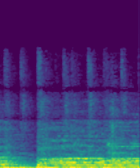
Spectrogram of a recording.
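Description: A man and a woman singing a Polish Christmas carol together through microphones and a PA, with acoustic guitar, a second guitar and cajón accompanying. A short breath break comes about half a second in before the next sung phrase begins.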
